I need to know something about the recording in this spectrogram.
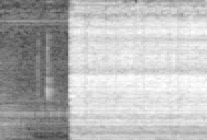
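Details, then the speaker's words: Faulty eBay SNK Neo Geo AES with Universe BIOS and badly rewired BIOS chip, game running: harsh buzzing crackly sound output with no clear tones; garbled audio, cause unknown. "sound is messed up, but I mean, other than that, it seems to be working fine. I'll just mute this because that's kind of annoying."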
